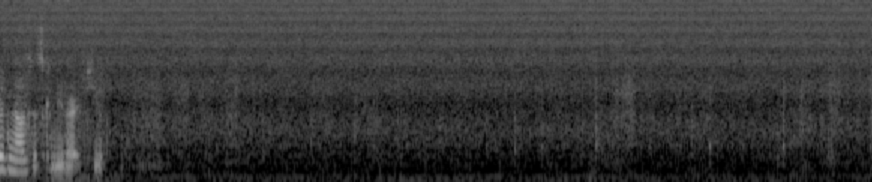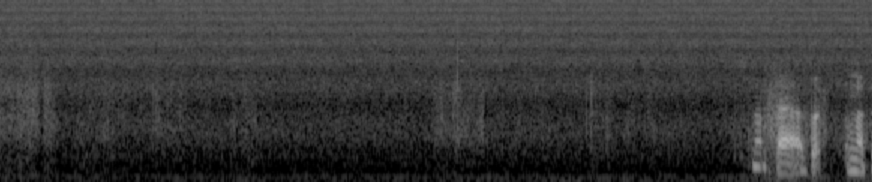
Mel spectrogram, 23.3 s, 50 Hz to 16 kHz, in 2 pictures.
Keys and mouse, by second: 4.4-9.6 middle drag, 7.5 click, 7.5 right click, 10.2 click, 11.9 middle click, 21.1-22.3 middle drag.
